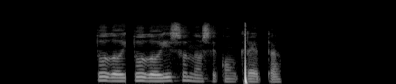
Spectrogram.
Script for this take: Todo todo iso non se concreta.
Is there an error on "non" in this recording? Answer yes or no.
no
